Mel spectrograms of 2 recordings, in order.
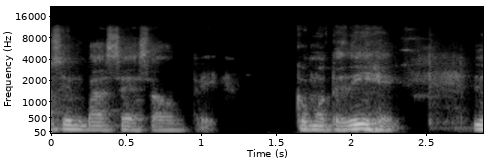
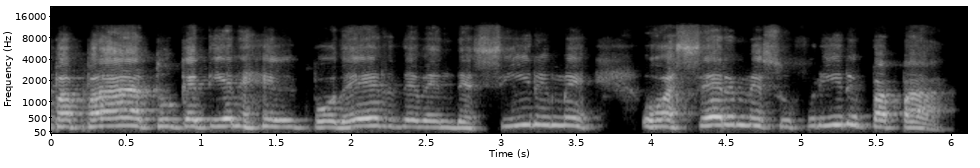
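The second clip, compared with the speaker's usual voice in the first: much higher, slow, syrupy mock plea; pleading child; 8 semitones higher, slower than usual. Child keeps flattering father for an ice cream, high slow plea. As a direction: stretch every word like a child begging.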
